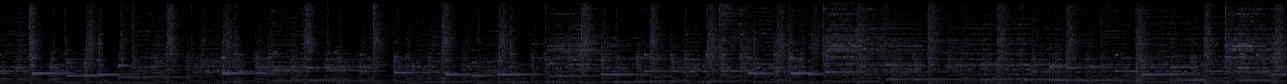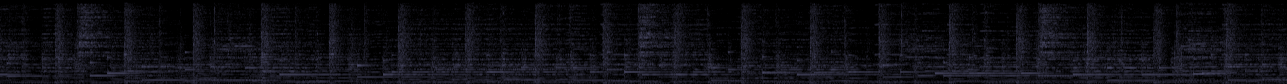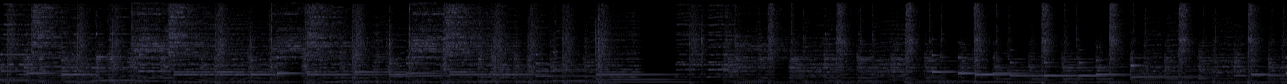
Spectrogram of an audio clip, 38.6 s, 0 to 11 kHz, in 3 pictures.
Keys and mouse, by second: 0.1 click, 0.6 Tab, 1.9 click, 3.7 x, 4.5 click, 7.8 KP_3, 8.9 r, 9.9 click, 10.0 g, 10.7 click, 10.9 r, 12.7 click, 13.0 s, 14.1 click, 14.4 g, 15.6 click, 16.0 s, 17.9 click, 18.4 g, 19.5 click, 20.3 KP_1, 22.5 KP_3, 23.5 click, 24.5 g, 28.3 click, 28.7 Tab, 29.3 right click, 29.7 click, 31.1 middle click, 32.7 KP_1, 33.3 click, 34.5 shift+middle click, 37.3 click, 37.9 g.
